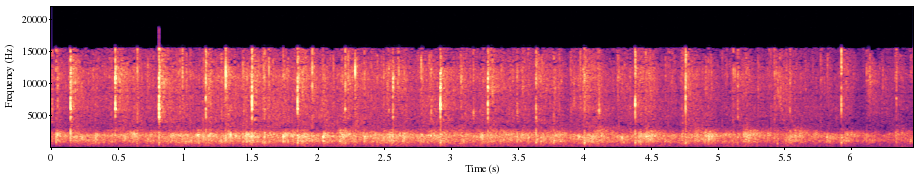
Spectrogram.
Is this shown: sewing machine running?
no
